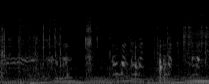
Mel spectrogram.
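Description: Faint paper crinkling and rustling with scattered small crackles as hands fold and press a paper bag's base flat.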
